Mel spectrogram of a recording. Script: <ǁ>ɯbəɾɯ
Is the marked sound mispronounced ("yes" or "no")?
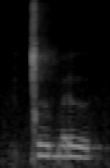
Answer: yes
